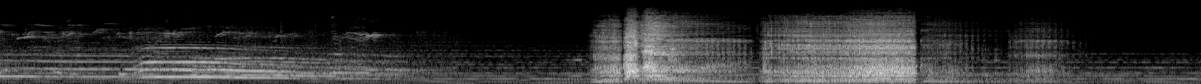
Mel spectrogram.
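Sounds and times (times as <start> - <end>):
soft background music: 0.0 - 12.0
wolf harsh vocalizations: 5.9 - 10.8.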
